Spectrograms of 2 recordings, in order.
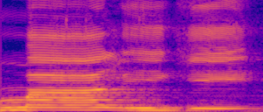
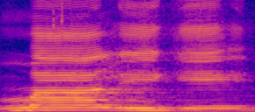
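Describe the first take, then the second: The two takes are said the same way.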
